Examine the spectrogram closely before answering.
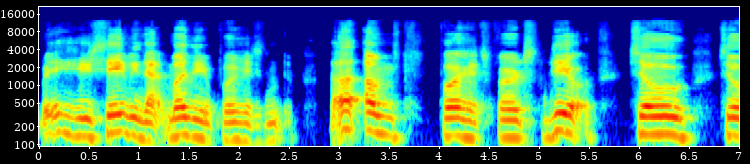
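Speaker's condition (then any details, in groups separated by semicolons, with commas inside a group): Cerebral palsy; from birth; voice sounds different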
